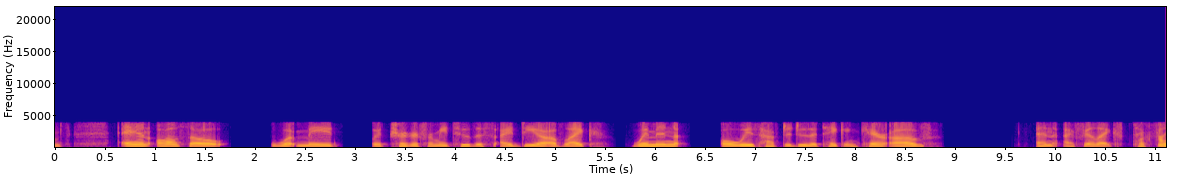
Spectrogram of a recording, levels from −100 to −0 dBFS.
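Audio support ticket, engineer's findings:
Harsh, rasping distortion swamping the speech from 10.75 s to end of clip. Codec payload misread on G.726 path (32 kbit/s, band-limited below 4 kHz): bit order of code words reversed, so decoder applies wrong difference values to its adaptive predictor. Persists until packing formats match again.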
